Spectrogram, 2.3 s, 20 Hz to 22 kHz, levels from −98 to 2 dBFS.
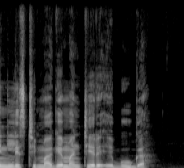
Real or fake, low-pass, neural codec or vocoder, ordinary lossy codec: real; none; none; none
